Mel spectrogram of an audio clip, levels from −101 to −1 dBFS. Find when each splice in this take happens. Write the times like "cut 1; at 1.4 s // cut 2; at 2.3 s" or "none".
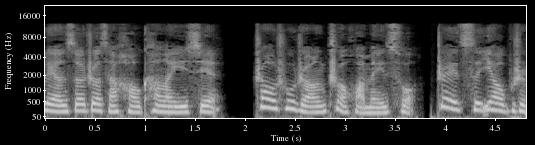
cut 1; at 3.8 s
